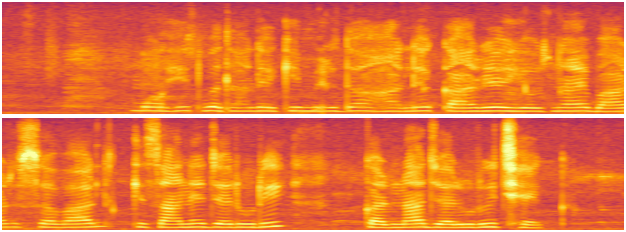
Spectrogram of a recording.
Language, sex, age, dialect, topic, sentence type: Magahi, female, 36-40, Northeastern/Surjapuri, agriculture, statement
